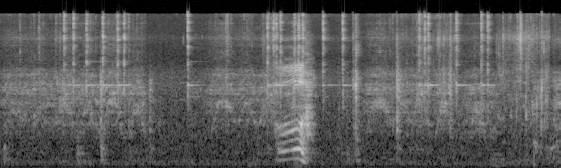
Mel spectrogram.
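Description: Fishing reel being cranked against a hooked fish, its mechanism giving off faint, irregular clicks and ticks: a noisy reel. A short voice exclamation about three seconds in.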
